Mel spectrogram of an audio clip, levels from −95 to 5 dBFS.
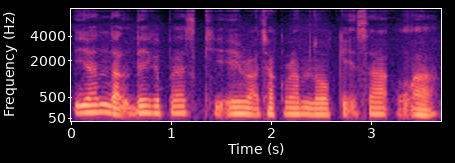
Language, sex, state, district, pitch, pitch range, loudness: Garo, male, Meghalaya, West Garo Hills, 125 Hz, 120-140 Hz, -17 LUFS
